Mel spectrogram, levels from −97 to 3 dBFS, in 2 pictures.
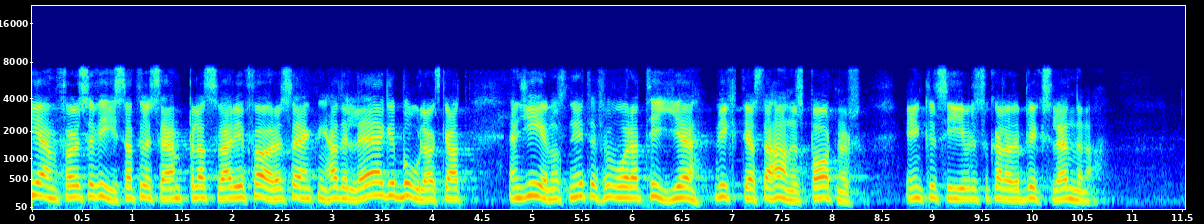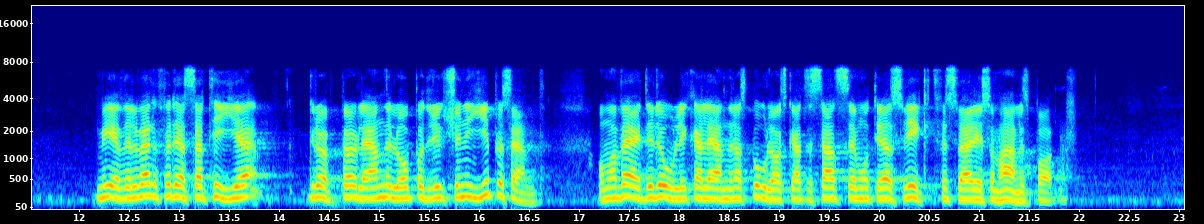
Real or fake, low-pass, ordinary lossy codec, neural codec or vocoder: real; 7.2 kHz; Opus, 32 kbps; none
